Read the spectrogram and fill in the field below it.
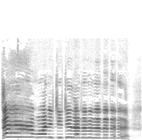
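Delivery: high, loud frantic scolding; hammed-up mom losing it; mock angry mom. Mom ranting at her child, hammed-up high and loud. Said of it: "I'm going off".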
